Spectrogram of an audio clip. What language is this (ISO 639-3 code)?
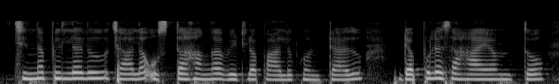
tel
